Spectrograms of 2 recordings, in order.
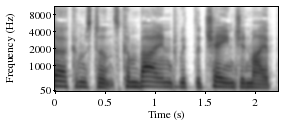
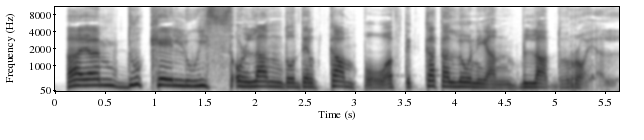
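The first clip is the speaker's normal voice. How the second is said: Spanish duke; 2 semitones lower than usual. A narrator's reading. Duke drawn erect, giving his title in Spanish accent. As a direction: announce yourself proudly in a Spanish accent. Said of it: "a Spanish duke".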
